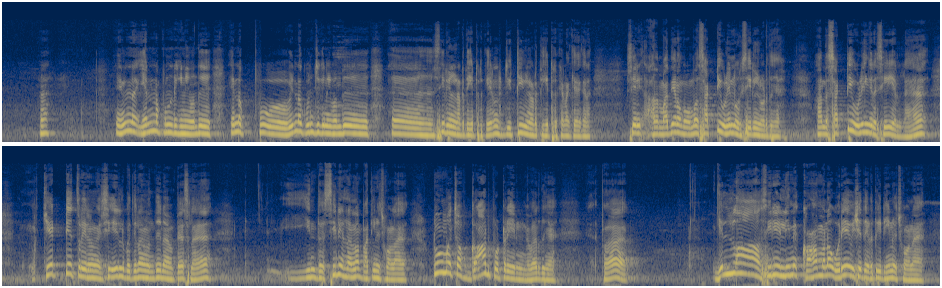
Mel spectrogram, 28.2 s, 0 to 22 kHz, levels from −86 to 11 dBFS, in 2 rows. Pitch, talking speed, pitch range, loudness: 165 Hz, 120 wpm, 140-190 Hz, -13 LUFS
